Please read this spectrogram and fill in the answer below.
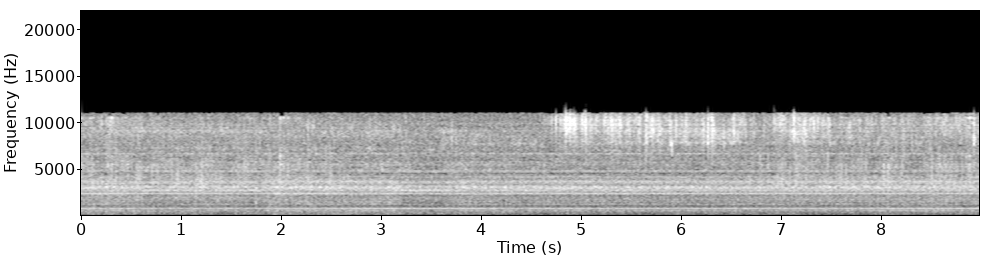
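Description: Mini lathe running steadily with a constant whine while a spring-holder parting blade cuts off a 1-1/4 inch 1018 steel rod. Faint scratchy high-pitched sounds come and go from about halfway through.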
